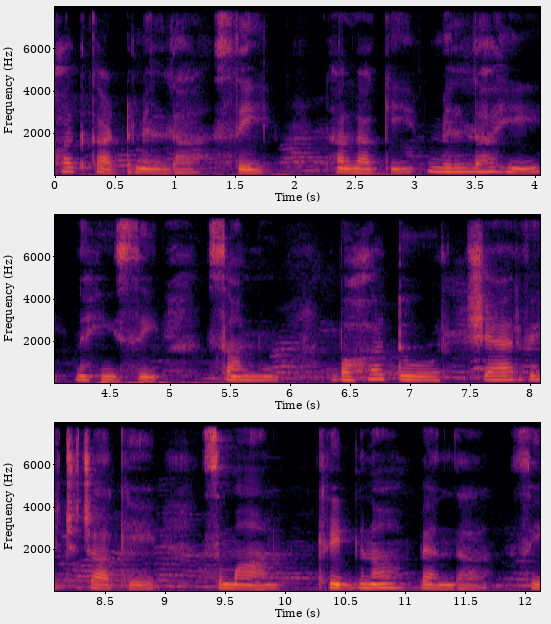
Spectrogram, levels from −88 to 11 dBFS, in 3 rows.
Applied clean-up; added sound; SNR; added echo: none; Dog + Brass instrument; 19 dB; none.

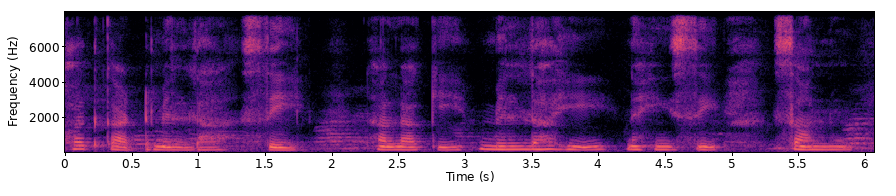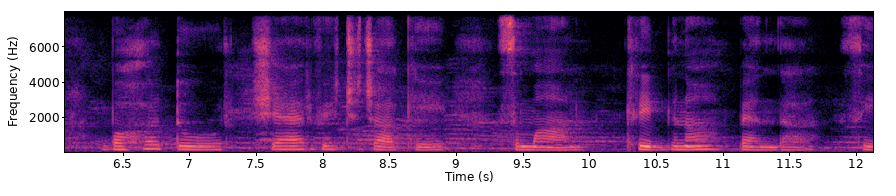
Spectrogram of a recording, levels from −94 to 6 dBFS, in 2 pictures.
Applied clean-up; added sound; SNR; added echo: none; none; none; none.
